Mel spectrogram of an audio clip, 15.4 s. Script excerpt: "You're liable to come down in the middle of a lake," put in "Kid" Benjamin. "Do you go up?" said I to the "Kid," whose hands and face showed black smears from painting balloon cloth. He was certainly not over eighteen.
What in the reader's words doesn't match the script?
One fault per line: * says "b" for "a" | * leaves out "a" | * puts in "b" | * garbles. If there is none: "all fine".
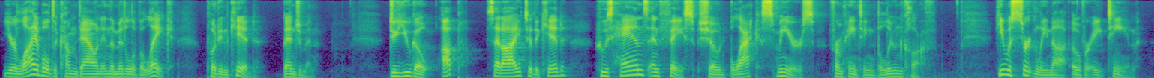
all fine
